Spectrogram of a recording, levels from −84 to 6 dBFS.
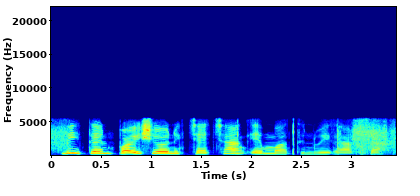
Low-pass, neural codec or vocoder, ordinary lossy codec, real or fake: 5.4 kHz; none; none; real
